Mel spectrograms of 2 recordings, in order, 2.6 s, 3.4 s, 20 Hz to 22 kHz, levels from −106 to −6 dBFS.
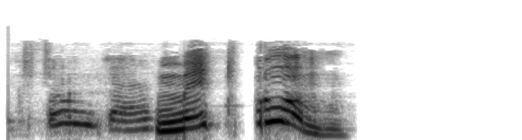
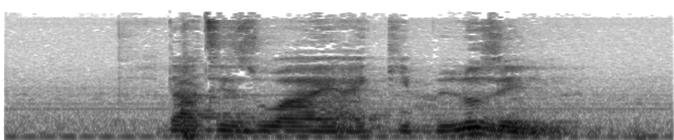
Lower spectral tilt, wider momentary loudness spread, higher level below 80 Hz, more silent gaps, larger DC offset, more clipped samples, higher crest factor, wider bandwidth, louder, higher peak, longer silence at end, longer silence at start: about the same, -6 dB/octave vs -6 dB/octave; about the same, 13 LU vs 14 LU; second, -60 dBFS vs -44 dBFS; neither; neither; neither; about the same, 16 dB vs 18 dB; second, 7.2 kHz vs 16 kHz; about the same, -15 LUFS vs -17 LUFS; about the same, -2 dBFS vs 0 dBFS; first, 0.9 s vs 0 s; first, 0.25 s vs 0.05 s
